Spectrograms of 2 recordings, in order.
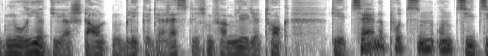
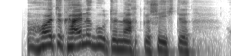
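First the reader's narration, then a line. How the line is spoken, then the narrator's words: Called out. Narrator (German): ruft er Papa noch zu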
